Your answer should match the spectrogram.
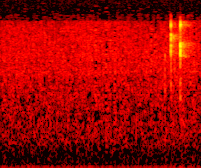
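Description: Two quick clicks of a computer mouse button, a fraction of a second apart near the end, over near-silent room tone.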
